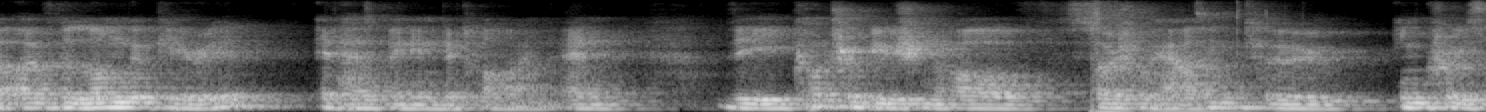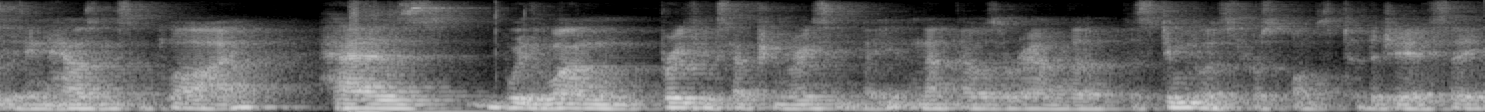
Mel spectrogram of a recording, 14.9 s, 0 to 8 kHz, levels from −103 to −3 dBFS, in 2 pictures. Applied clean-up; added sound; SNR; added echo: none; Gunshot, gunfire; 15 dB; reverberation time 0.9 s.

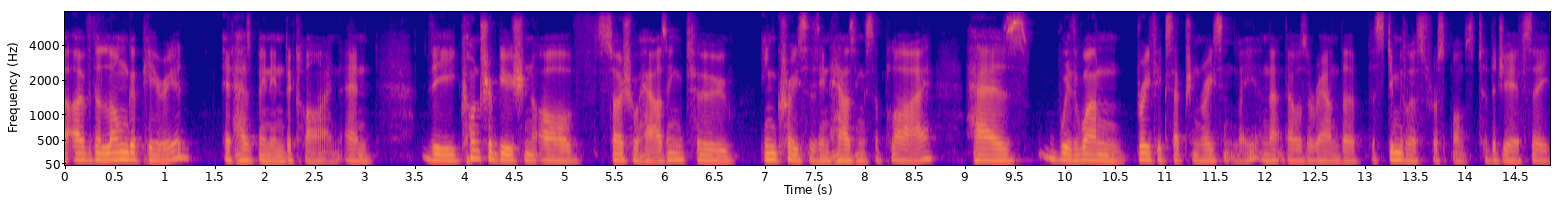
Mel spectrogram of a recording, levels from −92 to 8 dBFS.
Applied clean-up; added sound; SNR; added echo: none; none; none; none.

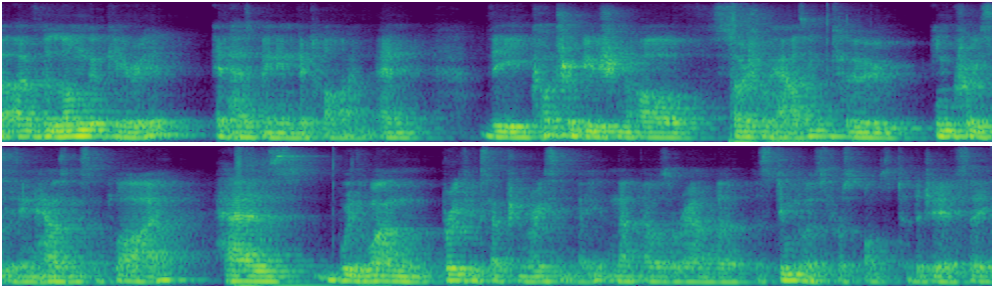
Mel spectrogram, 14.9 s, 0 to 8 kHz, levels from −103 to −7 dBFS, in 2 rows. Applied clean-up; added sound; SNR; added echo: neural separator model SepFormer DNS4.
